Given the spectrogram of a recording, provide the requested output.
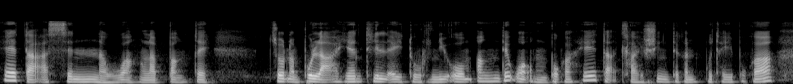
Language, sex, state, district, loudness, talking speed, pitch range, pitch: Mizo, male, Mizoram, Aizawl, -21 LUFS, 235 wpm, 110-135 Hz, 120 Hz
